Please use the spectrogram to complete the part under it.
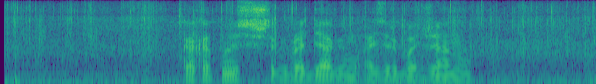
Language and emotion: Russian, neutral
